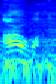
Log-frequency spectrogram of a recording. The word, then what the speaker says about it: Ottawa: ontario ottawa ontario uh they they pronounce it arwa ottawa yeah that's fine we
